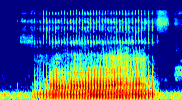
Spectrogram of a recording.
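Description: A Staffordshire Bull Terrier puppy snores, a single rattling, fluttering breath lasting nearly two seconds.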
